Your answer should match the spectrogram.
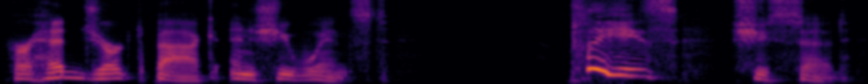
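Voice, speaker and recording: A man voicing a frightened, indignant woman who shouts and pleads in a shrill voice, read for an audiobook. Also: huge pitch swings, slow pace, no echo, clean studio sound, exaggerated voice. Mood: terrified pleading. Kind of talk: audiobook character voice.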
